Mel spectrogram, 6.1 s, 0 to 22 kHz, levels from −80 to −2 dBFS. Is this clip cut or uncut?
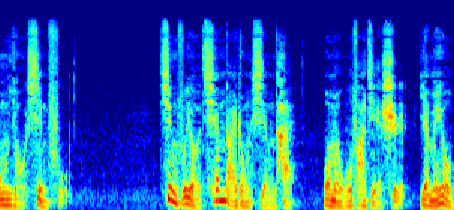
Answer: uncut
